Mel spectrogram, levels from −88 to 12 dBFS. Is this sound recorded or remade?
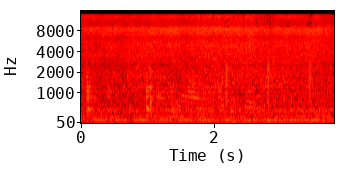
recorded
